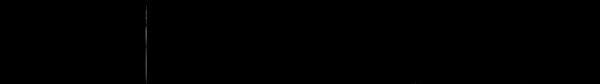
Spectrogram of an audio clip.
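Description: Near silence: a faint, steady electrical hum, with one sharp click about a second and a half in.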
